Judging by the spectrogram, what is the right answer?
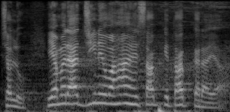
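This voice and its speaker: Male preacher for a devotional sermon: high, sharp and bright, dramatic storytelling, reverberant hall with soft music. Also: normal speed. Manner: dramatic storytelling, exhorting the crowd.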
